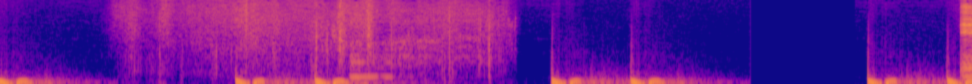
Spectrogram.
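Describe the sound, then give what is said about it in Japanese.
A muffled heartbeat thumps in low double beats, lub-dub pairs repeating steadily, with a soft rustling hiss early on and brief near-silent gaps between groups. “こんなにくっついてるから、ドキドキしてるの、聞こえちゃってるかな?お姉ちゃんと一緒だと、いつもドキドキしてるんだけどね。”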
